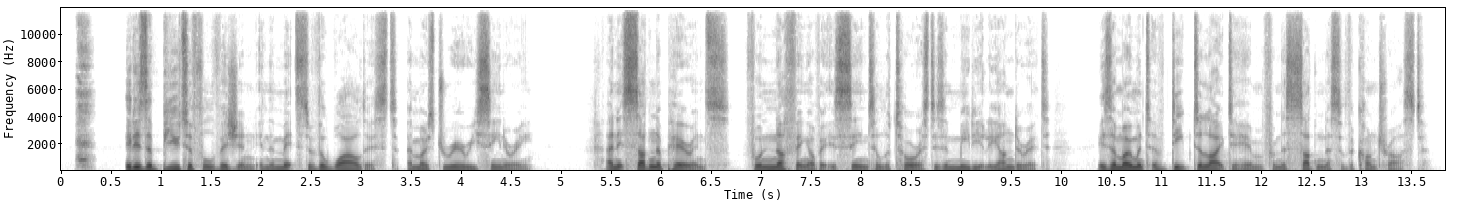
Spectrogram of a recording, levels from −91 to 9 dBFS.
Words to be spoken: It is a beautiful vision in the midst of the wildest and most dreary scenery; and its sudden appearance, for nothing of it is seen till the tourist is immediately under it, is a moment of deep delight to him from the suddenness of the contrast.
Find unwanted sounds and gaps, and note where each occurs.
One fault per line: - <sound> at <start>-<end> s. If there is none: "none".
- breath at 0.1-0.4 s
